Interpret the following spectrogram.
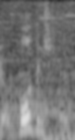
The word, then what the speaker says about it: Wolfenstein: Wolfenstein or as they pronounced in German, Vulvin Wolfenstein.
